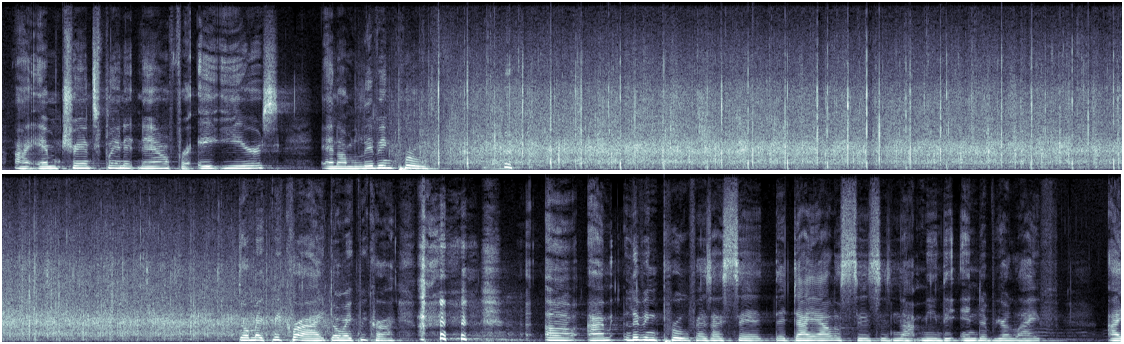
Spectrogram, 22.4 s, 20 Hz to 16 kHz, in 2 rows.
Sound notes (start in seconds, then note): 11.7 applause; 16.9 laughs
